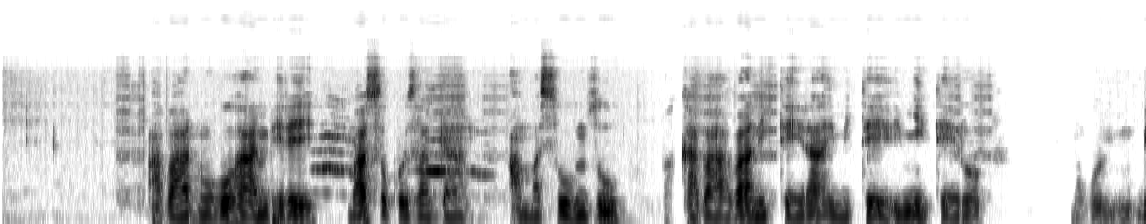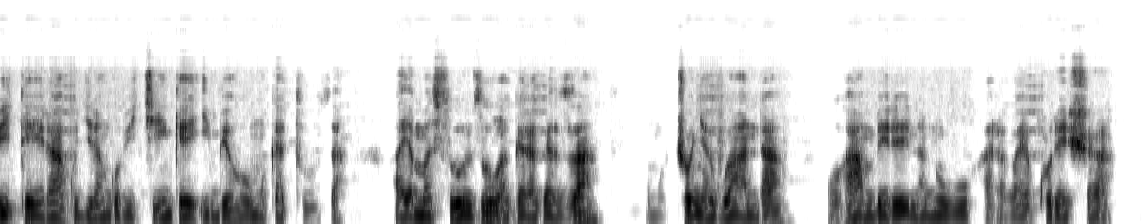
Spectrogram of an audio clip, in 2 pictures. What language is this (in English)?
Kinyarwanda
